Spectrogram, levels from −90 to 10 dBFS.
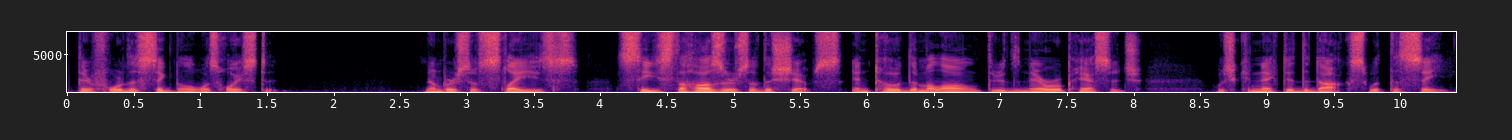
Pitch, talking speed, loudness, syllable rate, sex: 100 Hz, 165 wpm, -20 LUFS, 5.4 syllables/s, male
